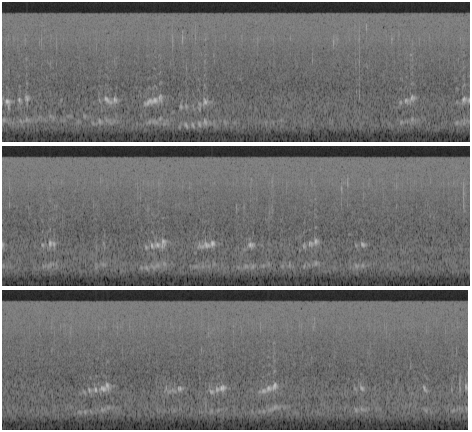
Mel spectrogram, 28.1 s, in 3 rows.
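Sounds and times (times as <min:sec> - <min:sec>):
montane brown frog clucking croaks: 0:00.0 - 0:04.3, 0:07.9 - 0:08.4, 0:09.0 - 0:09.5, 0:10.1 - 0:10.5, 0:12.1 - 0:16.7, 0:20.2 - 0:21.0, 0:21.8 - 0:24.4, 0:25.7 - 0:26.1, 0:27.1 - 0:28.0
steady background hiss: 0:00.0 - 0:28.0.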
